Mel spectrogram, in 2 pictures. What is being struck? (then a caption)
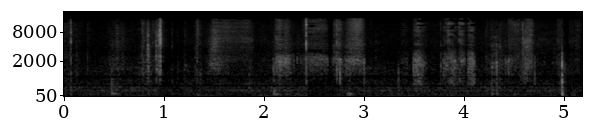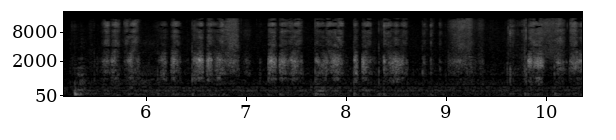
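Graphite pencil on a paper notepad. A yellow graphite pencil writes on a lined paper notepad resting on a wooden desk. Quick, bright scratching strokes come in irregular bursts, with short pauses between words and a few sharper taps of the lead against the page.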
